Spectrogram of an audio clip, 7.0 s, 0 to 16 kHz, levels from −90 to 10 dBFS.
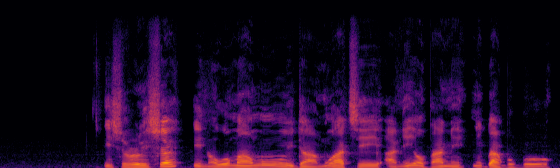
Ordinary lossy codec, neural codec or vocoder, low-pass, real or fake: none; codec, 44.1 kHz, 7.8 kbps, Pupu-Codec; 14.4 kHz; fake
